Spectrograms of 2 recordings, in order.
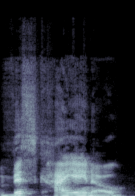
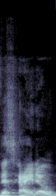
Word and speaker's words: Vizcaino: But Tristan Vizcaino, I believe it's 4 syllables, Tristan Vizcaino won the kicking job.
